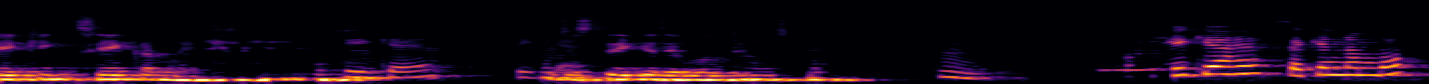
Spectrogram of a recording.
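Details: Adult woman speaking Hindi; Normal speech.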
